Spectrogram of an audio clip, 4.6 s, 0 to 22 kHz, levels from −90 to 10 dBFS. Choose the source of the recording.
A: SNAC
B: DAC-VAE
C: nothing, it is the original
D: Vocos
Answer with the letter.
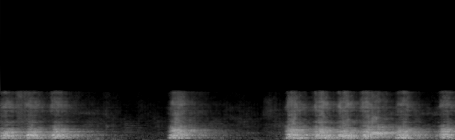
D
